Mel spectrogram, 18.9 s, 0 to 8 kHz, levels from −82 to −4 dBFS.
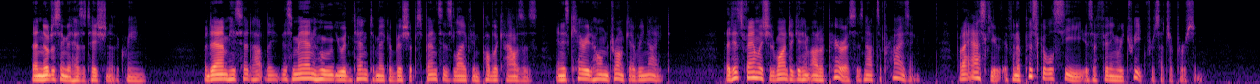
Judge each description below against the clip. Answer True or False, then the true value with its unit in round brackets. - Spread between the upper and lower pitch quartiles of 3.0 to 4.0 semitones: True (3.6 semitones)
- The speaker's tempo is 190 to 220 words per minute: True (200 wpm)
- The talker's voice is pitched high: False (110 Hz)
